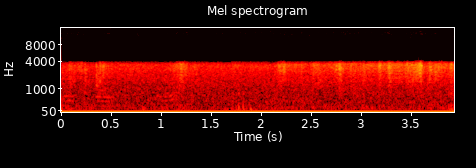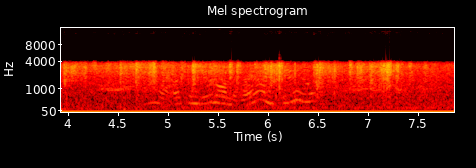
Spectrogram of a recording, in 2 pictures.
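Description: A horse's hooves thud on soft dirt as the horse walks.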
